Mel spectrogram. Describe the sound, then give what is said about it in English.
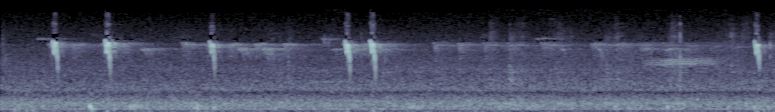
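Sharp, high calls of wild male birds ring out in scattered bursts, a few close together, over a steady outdoor hiss, coming from nearby treetops. “They're still around, calling from the nearby treetops.”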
